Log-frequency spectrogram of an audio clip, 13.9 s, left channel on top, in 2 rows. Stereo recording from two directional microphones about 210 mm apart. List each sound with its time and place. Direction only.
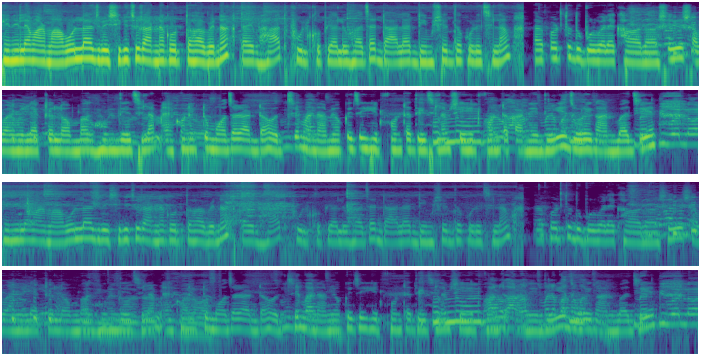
0.0 s speech: 55° left (ahead or behind)
8.1 s speech: 50° left (ahead or behind)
